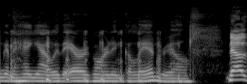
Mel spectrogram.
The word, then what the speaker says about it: Aragorn: And then we're also going to invite Aragorn, King Elisar of Gondor. Did I get the pronunciation on that right? Aragorn.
